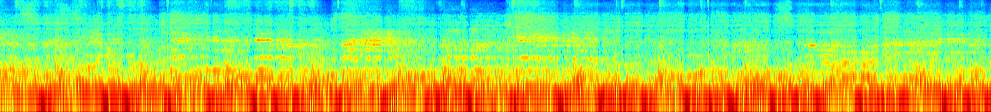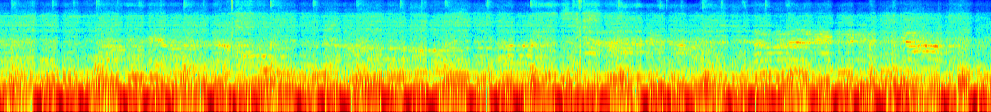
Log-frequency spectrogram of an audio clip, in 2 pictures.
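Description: Live rock band playing loudly through a PA, with a vocalist singing and a heavy, booming bass, heard from within the concert crowd.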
